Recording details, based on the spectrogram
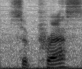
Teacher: suppress uh is a verb second syllable is accented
